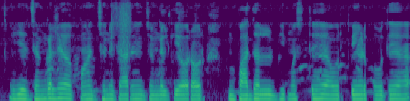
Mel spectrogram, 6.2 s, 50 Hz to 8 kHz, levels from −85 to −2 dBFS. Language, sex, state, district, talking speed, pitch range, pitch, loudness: Hindi, male, Chhattisgarh, Sarguja, 215 wpm, 125-130 Hz, 130 Hz, -32 LUFS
